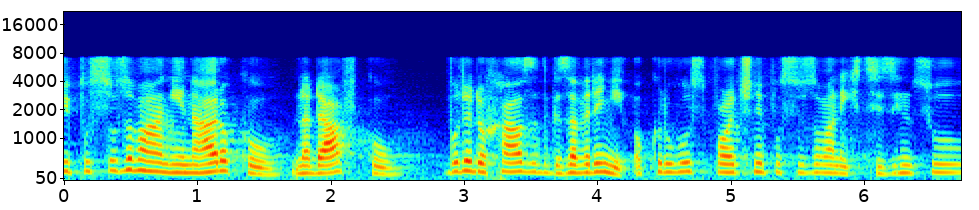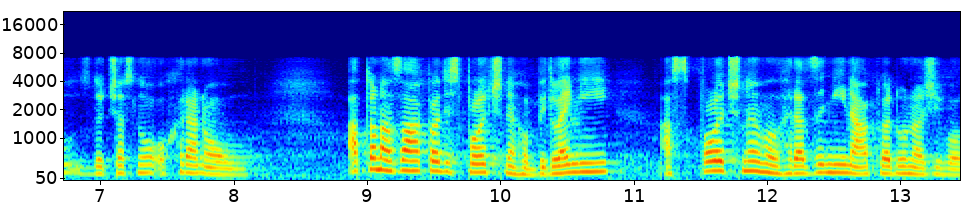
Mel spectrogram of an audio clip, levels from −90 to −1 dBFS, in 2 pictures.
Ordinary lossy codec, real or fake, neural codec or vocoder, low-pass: AAC, 48 kbps; fake; codec, 16 kHz, about 1 kbps, DyCAST, with the encoder's durations; 7.2 kHz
